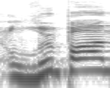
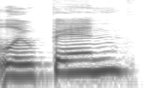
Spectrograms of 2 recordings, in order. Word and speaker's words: Lupin: uh they also animated lupon theii you may have heard of it you don't pronounce it Lupin Lupin lupon I thought about naming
